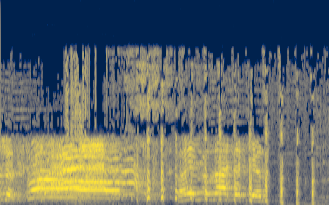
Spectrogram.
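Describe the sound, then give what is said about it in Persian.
A group of people lets out a loud, sustained roar together for under two seconds, followed by scattered chuckling and short voice bursts that trail off. “بچه های مسجد سلیمون بودن، همه یه نعره کشن.”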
